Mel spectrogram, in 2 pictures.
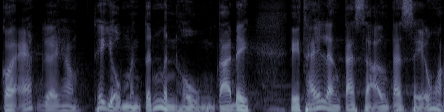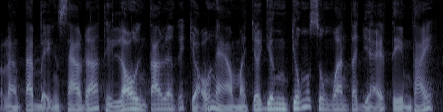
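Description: A man's voice: fairly low pitch, lively intonation, fast, a little mellow. A man with a Southern Vietnamese accent narrating a ghost story in a chatty way, often talking straight to his listeners. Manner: chatty, addresses listeners directly.

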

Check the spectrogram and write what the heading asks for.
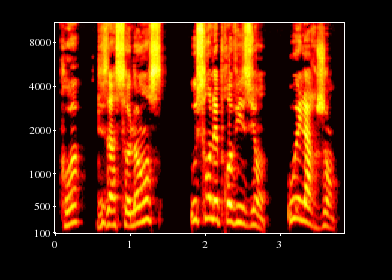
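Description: A woman's voice: on the high side, normal speed, a little mellow, voice pushed up, lightly acted. A woman reading the part of an angry, scolding army captain who barks at his servant. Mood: furious. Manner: barking, scolding. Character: irate portly army captain, male, middle-aged.

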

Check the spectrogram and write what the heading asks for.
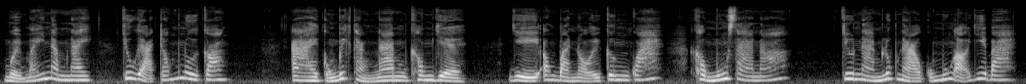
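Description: A woman reading a story aloud as an audiobook narrator, in an even, plain way. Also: medium pitch, normal speed, dry recording.

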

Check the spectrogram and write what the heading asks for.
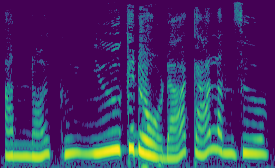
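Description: Fretful middle-aged mother, slow and whiny, high voice, dry sound, played by a woman. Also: lively intonation, mellow, no echo. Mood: plaintive. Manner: slow, whining.

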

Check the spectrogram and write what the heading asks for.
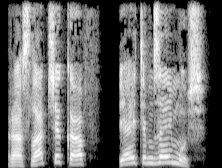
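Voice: mid-range voice, lively intonation, normal speed, no echo, clean studio sound, voice pushed up, lightly acted. A narrator voicing a cheeky, meddling teenage boy in an audiobook, teasing and theatrical. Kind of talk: audiobook character voice.

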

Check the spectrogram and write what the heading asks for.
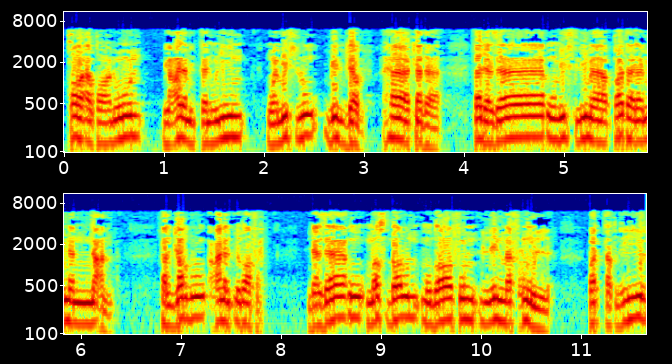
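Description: Male radio presenter, husky voice, rapid formal explanation, dull dry old radio recording. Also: a little high, steady tone, no echo. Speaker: radio presenter of recitation readings.

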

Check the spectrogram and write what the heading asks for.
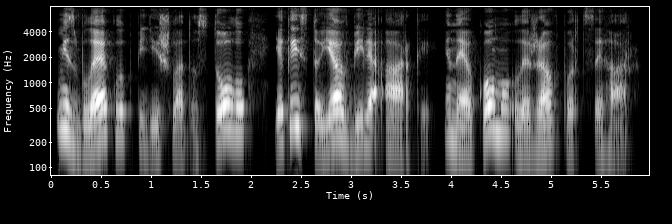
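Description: A woman reads a detective novel aloud with expressive, storytelling flair. Her voice is lowish for a woman yet rises and falls widely, shaping each scene as the narration moves on. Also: moderate pace. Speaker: audiobook narrator. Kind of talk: scripted literary narration.

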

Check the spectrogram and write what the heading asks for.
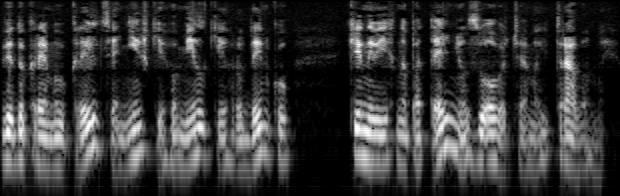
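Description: Husky-voiced male audiobook narrator. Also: medium pitch, fairly quick, warm tone. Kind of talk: literary audiobook reading.

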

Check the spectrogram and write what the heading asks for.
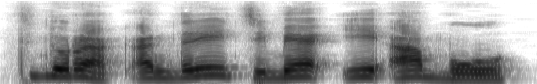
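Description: A woman reading an audiobook, voicing a brash, coarse, scornful middle-aged wife with mocking, shrill scolding. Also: moderate pace, a little mellow, lo-fi sound, natural voice.

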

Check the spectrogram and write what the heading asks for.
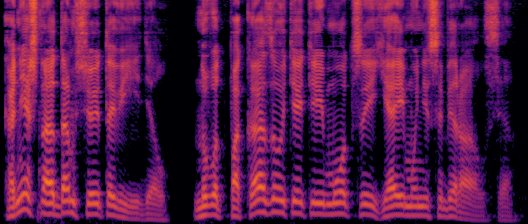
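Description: A man reading a first-person story aloud in a measured, restrained way. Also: medium pitch, very animated. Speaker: audiobook narrator.

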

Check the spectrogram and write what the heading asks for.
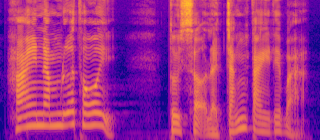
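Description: A swaggering feng shui con man voiced by a man reading the story aloud, solemn and threatening. His pitch swings widely as he issues warnings and boasts about his fees. The telling stays plain, with no heavy disguise. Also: wildly swooping pitch, moderate pace. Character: smooth-talking middle-aged male feng shui swindler. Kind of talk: audiobook reading.

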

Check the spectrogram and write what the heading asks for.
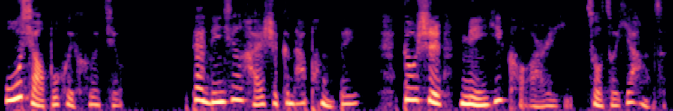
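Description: A woman reading a novel aloud for radio in a measured storytelling manner. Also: mid-range voice, very animated, mellow, slightly rough. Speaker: audiobook narrator.

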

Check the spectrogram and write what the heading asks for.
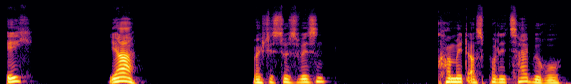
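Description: Brief: male reader doing a detached young ex-student, slow and eerily calm, voice pitched a bit high for an audiobook, close and dry. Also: no room sound, lightly acted. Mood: detached, brooding. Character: brooding young former student, calm and strange.

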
